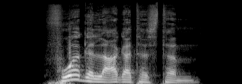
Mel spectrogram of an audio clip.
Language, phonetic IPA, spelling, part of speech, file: German, [ˈfoːɐ̯ɡəˌlaːɡɐtəstəm], vorgelagertestem, adjective, De-vorgelagertestem.ogg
